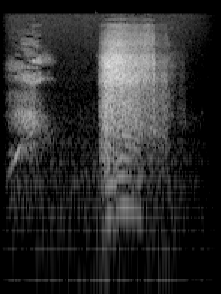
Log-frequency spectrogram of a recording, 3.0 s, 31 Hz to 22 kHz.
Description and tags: popscreen test
This is a test. I asked my son to take a deep breath and blow air over a microphone from about 1 inch away. I built a home-made "zeppelin" pop-screen for my RE50 using some foam, a medium sized plastic soda bottle (with holes cut in an alternating pattern) then covered with a very fuzzy black sock. I plan to use it for outdoor recording in windy conditions.
soundeffect, human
